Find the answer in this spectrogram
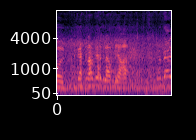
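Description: Mostly speech: men talking, over a steady background hiss of wind and choppy water.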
